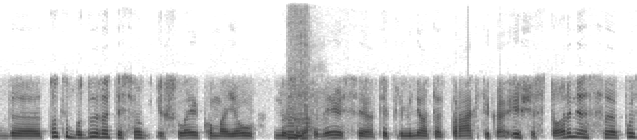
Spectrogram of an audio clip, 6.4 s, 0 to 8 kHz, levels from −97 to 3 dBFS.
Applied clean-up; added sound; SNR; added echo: none; Fart; 1 dB; none.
